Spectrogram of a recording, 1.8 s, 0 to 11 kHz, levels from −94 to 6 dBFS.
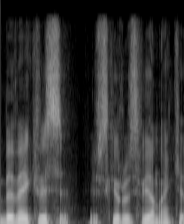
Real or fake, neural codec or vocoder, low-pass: real; none; 9.9 kHz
